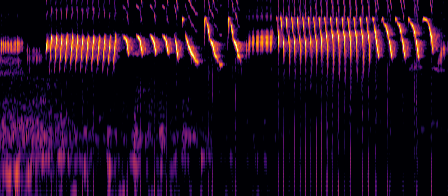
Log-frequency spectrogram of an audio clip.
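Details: Excited canary pouring out a dense, tight rolling song meant to set other canaries singing: long rapid trills of high buzzy notes, a few sweeping downslurred whistles midway, then another fast even roll to the end.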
